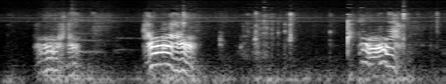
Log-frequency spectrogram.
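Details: Very hungry house cat being fed, meowing in a way compared to saying "Alhamdulillah": three separate meows spaced roughly two seconds apart, the middle one loudest and arched, with faint chewing-like clicks between and a low indoor hum.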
